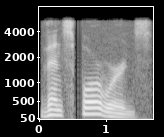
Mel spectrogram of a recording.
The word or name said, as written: thenceforwards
